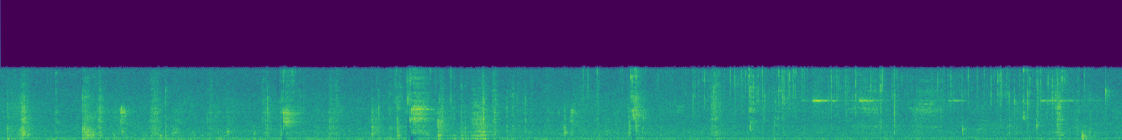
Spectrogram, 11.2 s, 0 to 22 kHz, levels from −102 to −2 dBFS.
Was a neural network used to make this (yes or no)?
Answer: no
